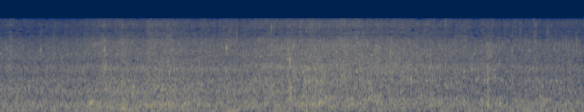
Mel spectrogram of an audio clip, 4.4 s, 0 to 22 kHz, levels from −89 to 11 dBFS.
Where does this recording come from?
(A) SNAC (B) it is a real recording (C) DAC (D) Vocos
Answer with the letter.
B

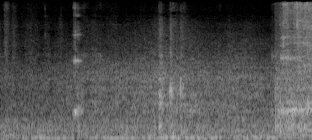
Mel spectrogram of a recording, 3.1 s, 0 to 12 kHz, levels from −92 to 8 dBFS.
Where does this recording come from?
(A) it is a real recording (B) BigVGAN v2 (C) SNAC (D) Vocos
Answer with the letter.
D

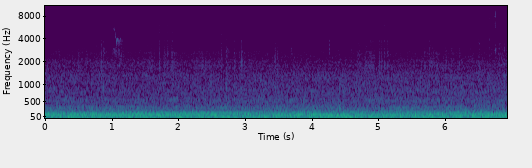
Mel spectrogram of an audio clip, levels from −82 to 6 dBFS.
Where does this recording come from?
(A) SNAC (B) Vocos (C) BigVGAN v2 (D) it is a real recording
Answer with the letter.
D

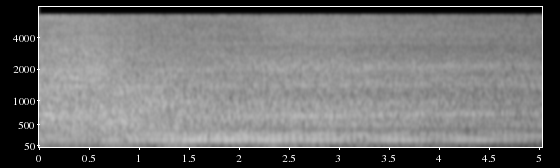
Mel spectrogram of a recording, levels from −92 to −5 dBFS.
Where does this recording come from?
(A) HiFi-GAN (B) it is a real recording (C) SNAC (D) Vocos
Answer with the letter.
B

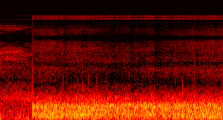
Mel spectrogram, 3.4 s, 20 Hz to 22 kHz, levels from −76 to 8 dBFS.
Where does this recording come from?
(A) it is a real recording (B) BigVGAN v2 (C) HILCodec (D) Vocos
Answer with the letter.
A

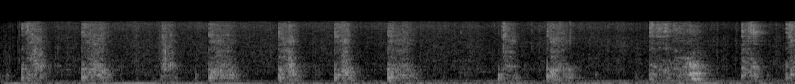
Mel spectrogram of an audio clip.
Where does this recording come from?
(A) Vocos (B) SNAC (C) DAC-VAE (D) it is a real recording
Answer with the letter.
D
